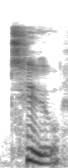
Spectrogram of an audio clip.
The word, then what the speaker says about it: two: what it looks like that W is silent it's two but I know when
